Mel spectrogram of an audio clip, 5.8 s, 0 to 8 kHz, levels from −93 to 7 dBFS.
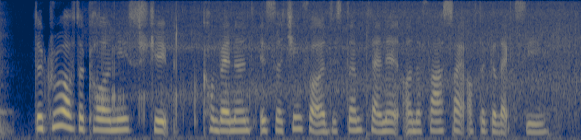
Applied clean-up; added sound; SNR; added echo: none; Liquid; 16 dB; none.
